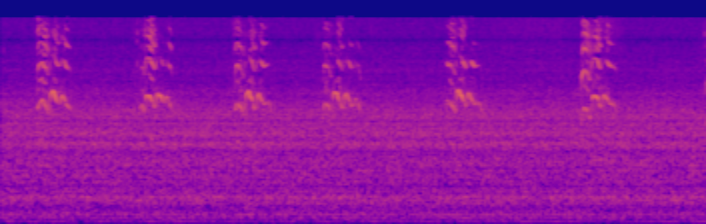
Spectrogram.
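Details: A five-day-old rubino Bourke's parrot chick being fed gives thin, squeaky, high-pitched begging peeps in short bursts about once a second, over a steady background hiss.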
